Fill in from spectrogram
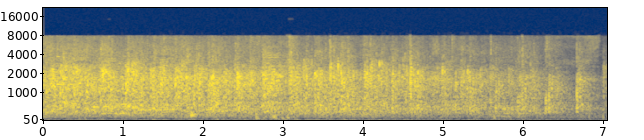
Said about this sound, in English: Will somebody clap your hands and praise Him and magnify Him?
